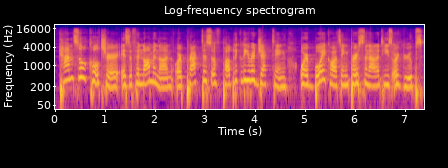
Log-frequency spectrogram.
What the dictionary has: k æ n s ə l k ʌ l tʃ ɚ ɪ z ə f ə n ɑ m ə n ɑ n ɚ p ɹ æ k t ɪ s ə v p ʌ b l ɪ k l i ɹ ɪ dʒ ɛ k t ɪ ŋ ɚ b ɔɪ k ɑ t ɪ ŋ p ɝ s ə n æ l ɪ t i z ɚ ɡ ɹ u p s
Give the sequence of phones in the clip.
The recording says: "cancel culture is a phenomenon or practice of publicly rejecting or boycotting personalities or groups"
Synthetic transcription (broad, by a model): k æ n s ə l k ʌ l tʃ ɚ ɪ z ə f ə n ɑ m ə n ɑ n ɚ p ɹ æ k t ɪ s ə v p ʌ b l ɪ k l i ɹ ɪ dʒ ɛ k t ɪ ŋ ɚ b ɔɪ k ɑ t ɪ ŋ p ɝ s ə n æ l ɪ t i z ɚ ɡ ɹ u p s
